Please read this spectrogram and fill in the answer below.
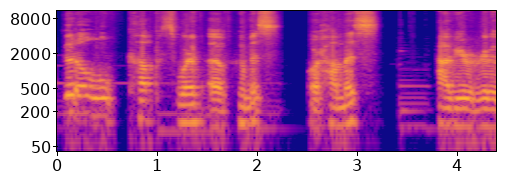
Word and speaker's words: hummus: Hummus, Hold on, let me look it up real quick so we can get a good, how to pronounce it's hummus.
